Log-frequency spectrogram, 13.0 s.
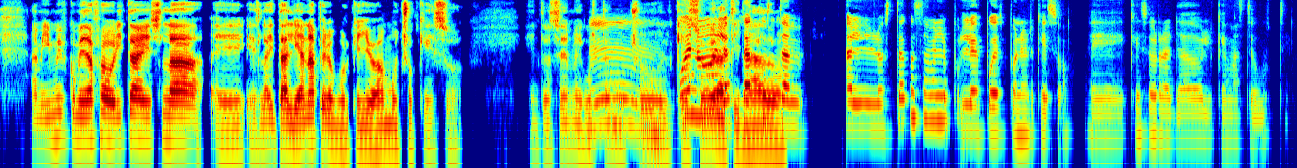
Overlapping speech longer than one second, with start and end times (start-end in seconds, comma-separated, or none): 5.9-7.8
